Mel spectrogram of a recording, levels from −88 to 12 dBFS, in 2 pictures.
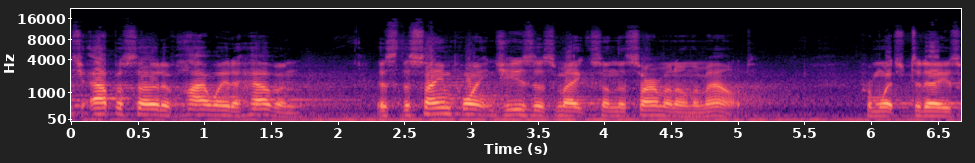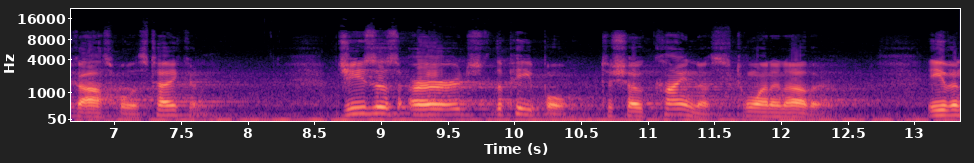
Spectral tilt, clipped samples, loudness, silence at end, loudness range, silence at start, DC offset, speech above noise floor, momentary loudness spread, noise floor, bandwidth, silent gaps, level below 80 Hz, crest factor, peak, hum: -4.5 dB/octave; under 0.1%; -15 LUFS; 0 s; 3 LU; 0 s; under 0.1%; 23 dB; 13 LU; -37 dBFS; 11.5 kHz; none; -36 dBFS; 16 dB; 0 dBFS; none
